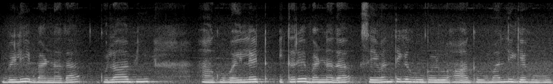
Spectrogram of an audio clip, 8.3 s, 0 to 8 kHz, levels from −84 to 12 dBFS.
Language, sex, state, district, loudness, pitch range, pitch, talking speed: Kannada, female, Karnataka, Koppal, -12 LUFS, 200-230 Hz, 210 Hz, 85 wpm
